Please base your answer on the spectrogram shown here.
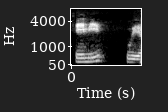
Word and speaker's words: Amelia: I'm G to try Amelia is that correct and if it's not please tell me Amelia Amelia it is Amelia it's Amy Leah yeah Amy Leah thank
